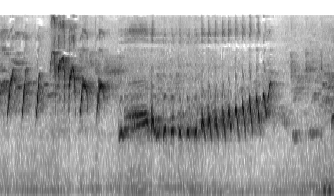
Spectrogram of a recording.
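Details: White-rumped shama song aimed at rousing rival birds: a high chattering burst, then a fast rolling trill of about fifteen repeated notes that slowly rises, ending in a short clear whistle.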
